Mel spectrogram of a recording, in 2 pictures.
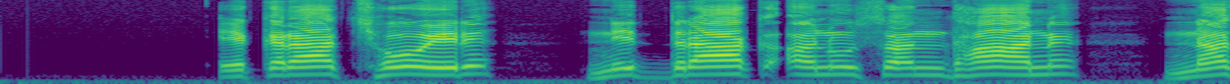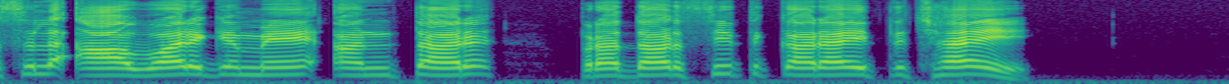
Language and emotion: Maithili, neutral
